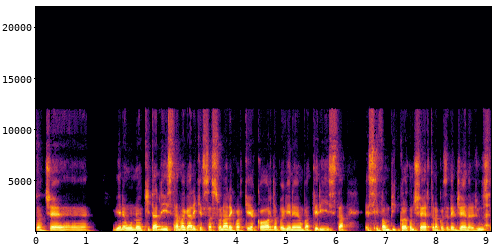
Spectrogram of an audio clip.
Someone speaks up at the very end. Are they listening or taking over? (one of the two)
taking over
